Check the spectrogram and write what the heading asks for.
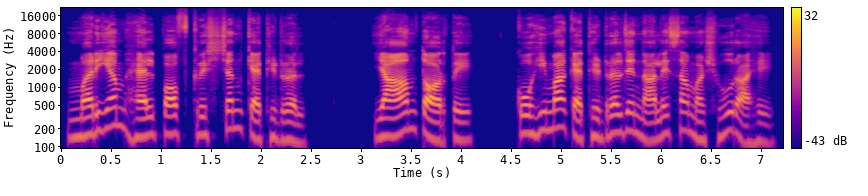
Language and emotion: Sindhi, neutral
